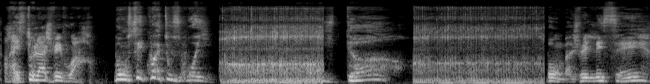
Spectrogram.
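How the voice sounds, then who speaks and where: A comedian acting out short school and family sketches, switching quickly between characters. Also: mid-range voice, expressive, noisy background. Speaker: sketch comedian playing all parts. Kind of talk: comedy sketch role-play.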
